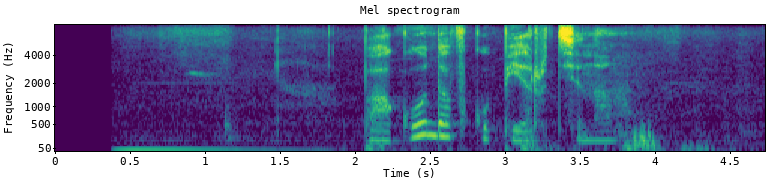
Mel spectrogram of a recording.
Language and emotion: Russian, neutral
